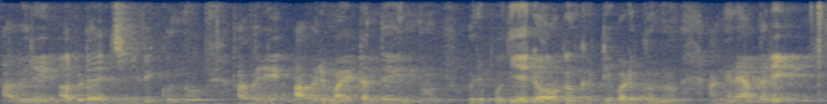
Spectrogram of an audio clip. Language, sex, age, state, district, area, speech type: Malayalam, male, 18-30, Kerala, Malappuram, rural, spontaneous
